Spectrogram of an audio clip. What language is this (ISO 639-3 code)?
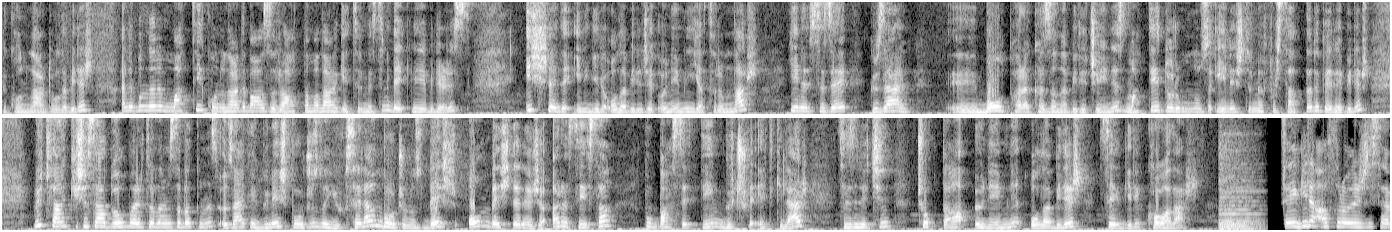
tur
